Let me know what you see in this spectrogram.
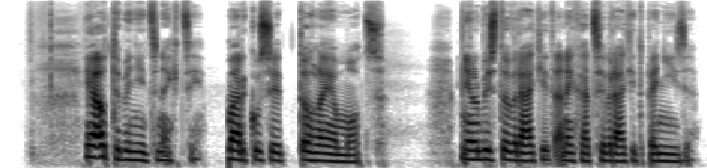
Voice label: locutora checa czech voiceover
